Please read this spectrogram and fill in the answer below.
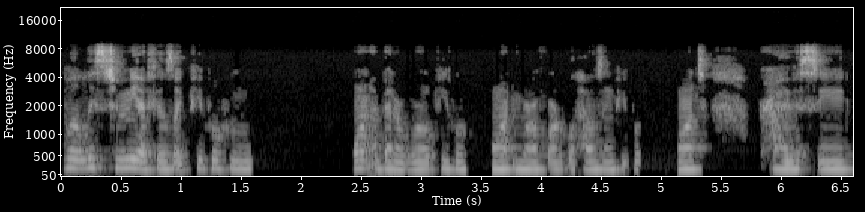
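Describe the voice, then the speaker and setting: Speaking at a very fast pace, a woman with a fairly low pitch and a dark, mellow tone keeps a monotone, flat intonation, the sound dry and close with no echo. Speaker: vlogger. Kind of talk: casual monologue. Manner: halting, many fillers and restarts.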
